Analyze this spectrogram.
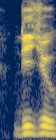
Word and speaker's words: did you: যখন কোন ইংরেজি শব্দের শেষের বর্ণটি ডি থাকে এবং তার পরের শব্দের প্রথম বর্ণটি ওয়াই থাকে। তখন এই ডি এবং ওয়াই মিলে উচ্চারণটা অনেক সময় জ্ব এর মত হয়ে যায়। যেমনটা বলেছিলাম ডিড ইউ গো। এটাকে ইংরেজরা বলে ডিউ গো অথবা ডিজে গো ডিউ অথবা ডিজে গো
